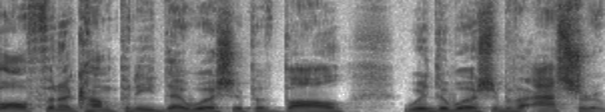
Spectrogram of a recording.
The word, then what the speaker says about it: Baal: particularly one around a god called Baal, or sometimes pronounced Baal, B-A-A-L, and they've been worshipping him.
